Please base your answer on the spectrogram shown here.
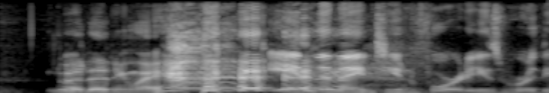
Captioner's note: laughing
